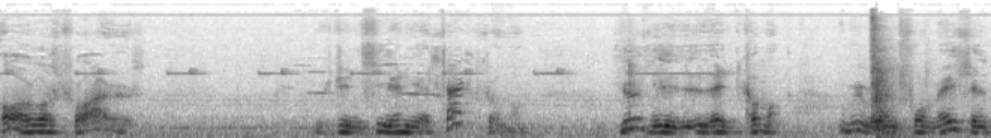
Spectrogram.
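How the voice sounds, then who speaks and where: A man with an American accent talks at a fairly slow pace and fairly high pitch, with ordinary pitch variation and long, frequent pauses. His loudness swings widely over noticeable background noise. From United States. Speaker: WWII B-17 bomber pilot, war veteran. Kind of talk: interview answer.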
